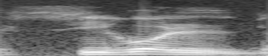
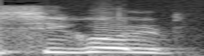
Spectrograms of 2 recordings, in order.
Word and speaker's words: Szczygol: Sí, los otros son todos como consonantes, ¿viste? Así que Sigol nomás directamente.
